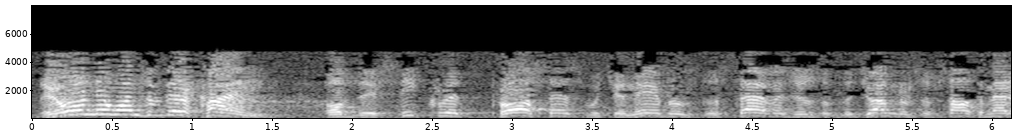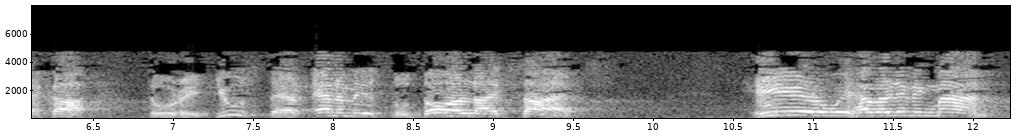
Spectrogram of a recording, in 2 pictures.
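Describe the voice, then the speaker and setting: A man's voice: high-pitched, slight background noise. An actor playing a grandiose, macabre showman lecturer in an old radio drama, addressing his audience with dramatic oratory. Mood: grand, dramatic. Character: showman lecturer unveiling macabre jungle specimens. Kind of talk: 1940s radio acting, grand stage lecture. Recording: dull old radio recording.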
